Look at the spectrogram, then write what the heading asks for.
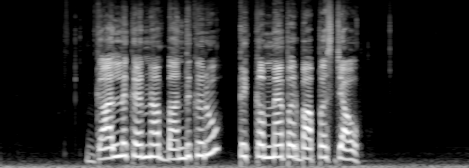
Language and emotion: Dogri, angry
